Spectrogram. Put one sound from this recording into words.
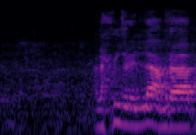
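A man speaks loudly through a microphone and loudspeaker.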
